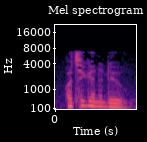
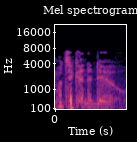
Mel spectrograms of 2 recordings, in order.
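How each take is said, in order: First: Said in the usual way. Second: Whispered wondering; crowd whispering. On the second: Retold or imitated. Preacher voicing the crowd whispering in suspense. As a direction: hush it like an anxious onlooker.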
